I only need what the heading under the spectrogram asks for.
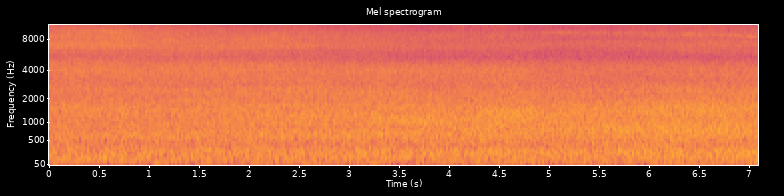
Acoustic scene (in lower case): street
